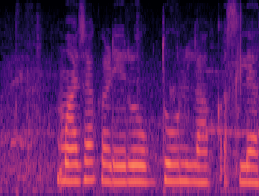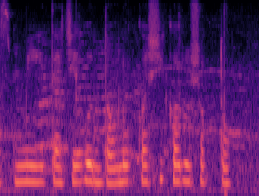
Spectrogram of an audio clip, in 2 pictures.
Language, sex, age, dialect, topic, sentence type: Marathi, female, 18-24, Standard Marathi, banking, question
